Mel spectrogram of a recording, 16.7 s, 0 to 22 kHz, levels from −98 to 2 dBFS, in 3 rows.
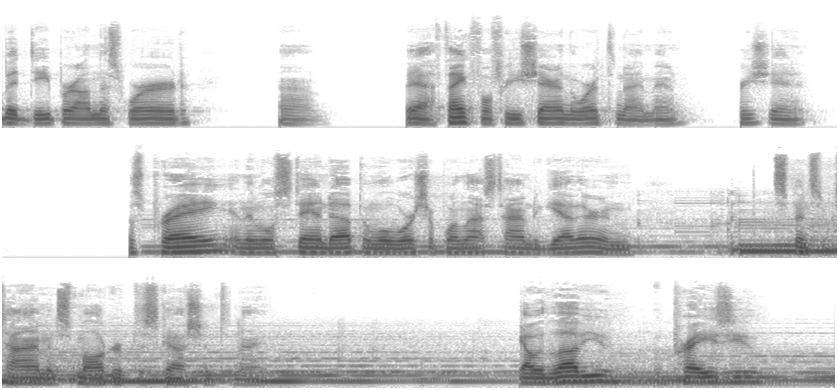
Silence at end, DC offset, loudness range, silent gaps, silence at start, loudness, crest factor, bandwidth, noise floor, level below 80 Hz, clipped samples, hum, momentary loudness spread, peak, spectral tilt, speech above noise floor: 0 s; under 0.1%; 7 LU; none; 0 s; -35 LUFS; 20 dB; 12 kHz; under -90 dBFS; -70 dBFS; under 0.1%; none; 16 LU; -14 dBFS; -6 dB/octave; over 56 dB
